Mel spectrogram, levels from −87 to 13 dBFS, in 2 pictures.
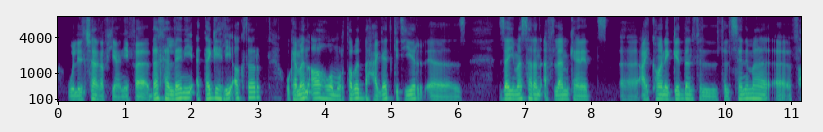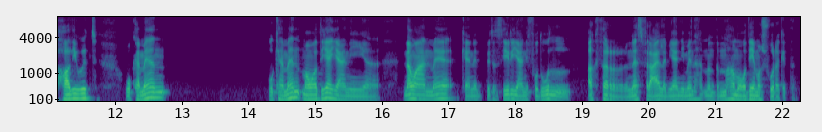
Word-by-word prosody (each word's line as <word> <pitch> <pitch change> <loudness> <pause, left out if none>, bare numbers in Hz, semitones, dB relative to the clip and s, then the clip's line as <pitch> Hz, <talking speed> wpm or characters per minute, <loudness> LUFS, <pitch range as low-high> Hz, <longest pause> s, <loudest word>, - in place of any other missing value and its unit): وللشغف 95 +1 -1
يعني. 80 +1 -2
فده 90 +5 +3
خلّاني 125 +3 +4
أتجّه 120 +5 +3
ليه 115 +4 +3
أكتر 145 +3 +2 0.4
وكمان 115 +7 +4
آه، 130 0 +4
هو 115 -2 +3
مرتبط 115 +6 +2
بحاجات 120 0 -1
كتير، 110 +2 -1
آآ، 80 -2 -3
ز 75 - -13 0.5
زي 110 0 +6
مثلًا 115 0 +2
أفلام 105 +2 +1
كانت 95 -3 -1 0.4
آآ، 90 0 -3
iconic 100 +3 -3 0.2
جدًا 110 +1 +1
في 110 - -10
ال 85 -2 -5
في - - -20
السينما، 115 +4 +1 0.4
في - - -14
هوليوود 120 +2 +4 0.5
وكمان 130 +10 +1 1.5
وكمان 105 +9 0
مواضيع 110 +5 +2
يعني 90 -5 -3 0.4
نوعًا 110 -2 +3
ما، 115 +4 -1 0.2
كانت 90 0 -8
بتُثير 110 +4 -4
يعني 95 -4 -2
فضول 100 - -4 0.3
أكثر 95 -6 -2
الناس 95 +3 -3
في - - -15
العالم، 90 -1 0
يعني 95 +1 -3
منها 100 +2 -6
من 95 -2 -8
ضِمنها 100 +5 -4
مواضيع 100 0 +1
مشهورة 95 -3 -4
جدًا. - - -18
105 Hz, 130 wpm, -23 LUFS, 95-115 Hz, 1.5 s, زي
